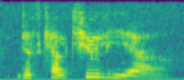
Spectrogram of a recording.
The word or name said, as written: dyscalculia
